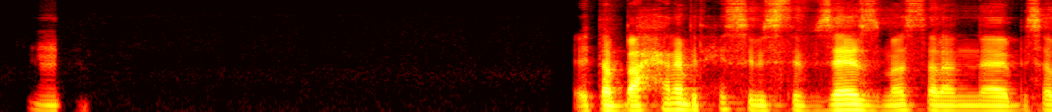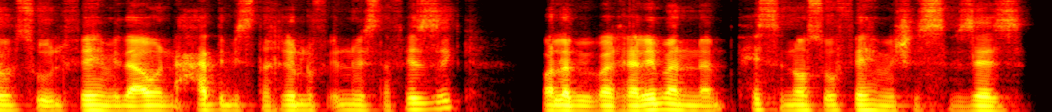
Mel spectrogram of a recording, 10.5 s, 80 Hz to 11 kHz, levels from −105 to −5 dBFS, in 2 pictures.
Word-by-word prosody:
امم. 115 -3 -11 2.7
طَب - - +4
أحيانًا 135 0 +6
بتحِسّي 140 0 -6
باستفزاز 115 +1 +5
مثلًا 110 -1 0
بسبب 110 +2 -4
سوء 115 -1 -7
الفهم 115 0 -2
ده، 110 - +3
أو 110 +1 +4
إن 110 - -7
حد 120 -1 -3
بيستغلُّه 115 +1 -7
في - - -20
إنه 120 +1 -8
يستفزِّك؟ 135 +8 -6 0.4
والَّا 115 -1 +3
بيبقى 110 0 -1
غالبًا 115 0 +1
بتحِسّي 125 +2 -12
إن - - -8
هو - - 0
سوء 115 0 -7
فِهم 120 0 -3
مش 110 0 -7
استفزاز؟ 105 -1 -4
115 Hz, 155 wpm, -26 LUFS, 110-120 Hz, 2.7 s, أحيانًا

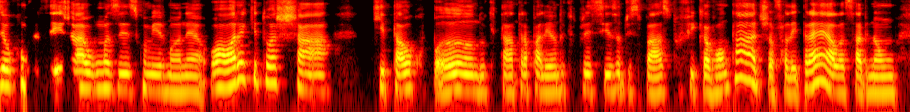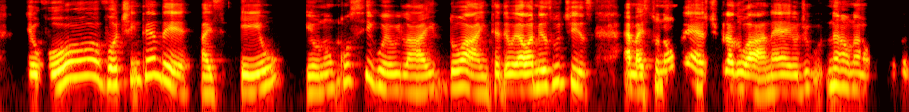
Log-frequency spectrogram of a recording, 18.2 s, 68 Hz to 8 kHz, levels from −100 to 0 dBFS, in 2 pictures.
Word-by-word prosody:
eu 215 -2 +1
conversei 405 - -5
já 195 - +2
algumas 185 0 -1
vezes 175 -1 +3
com 185 - -9
minha 170 -1 -4
irmã 155 -1 -7
né, 160 0 -5
"A - - -14
a 190 +2 +1
hora 225 +8 +3
que 275 0 -8
tu 245 0 -4
achar 175 -8 -2 0.4
que 190 - -4
tá 170 -3 -1
ocupando, 170 -2 -2
que 160 - -18
tá - - -6
atrapalhando, 165 0 -6
que 165 - -22
precisa 170 0 -2
do 170 - -15
espaço, 155 0 0
tu - - -20
fica 165 -1 -4
à - - 0
vontade." 210 - -2
Já - - -4
falei 145 -1 -6
pra 190 +4 0
ela, 165 -9 +1
sabe, 155 0 +2
"Não 155 0 -5 0.4
eu 170 -1 +1
vou 290 - +3
vou 220 -1 +2
te 230 +5 -3
entender." 270 - +1
Mas 155 -1 +8
eu 190 - +1 0.2
eu 160 0 -2
não 180 +3 -6
consigo, 255 - +1
eu 175 -1 -1
ir - - -6
lá 160 -1 0
e 170 - -4
doar, 195 -3 +1
entendeu. 175 +2 -2
Ela 175 +1 +7
mesmo 205 +5 +1
diz: 205 -7 +4 0.3
"É, 175 - +5
mas 155 -1 +6
tu 160 - -4
não 195 +2 -1
pede 215 -8 0
pra 195 - +4
doar, 170 -6 +3
né". 165 +2 +1
E - - -3
eu 165 - -3
digo: 190 +3 -11
"Não 205 -1 -1
não, 180 -1 -4
não. 160 - -9 0.2
Eu 165 - -29
175 Hz, 230 wpm, -26 LUFS, 165-210 Hz, 0.4 s, Mas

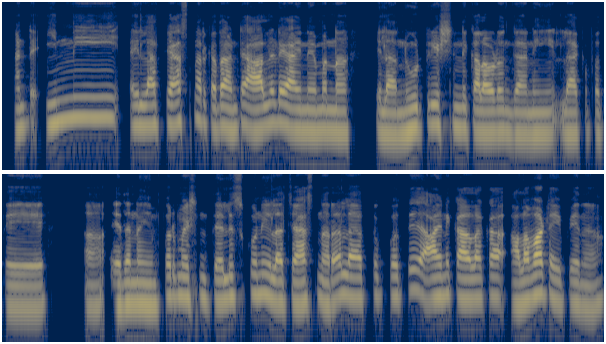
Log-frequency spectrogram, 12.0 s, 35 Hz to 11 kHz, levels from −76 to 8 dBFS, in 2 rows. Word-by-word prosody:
అంటే 150 +3 -4 0.2
ఇన్నీ 205 +3 -1 0.5
ఇలా 160 0 +2 0.2
చేస్తన్నారు 175 +2 0
కదా! 155 +1 +3
అంటే 145 +4 -3
ఆల్రెడి 170 +4 +3
ఆయనేమన్నా 135 -1 0 0.4
ఇలా 125 -1 +1
న్యూట్రిషన్‌ని 150 +1 -1
కలవడం‌గాని, 130 -1 +1 0.2
లేకపోతే 125 0 -4 0.8
ఆహ్, 125 +1 -5
ఏదన్నా 135 +1 +1
ఇన్‌ఫర్‌మే‌షన్ 160 +3 -3
తెలుసుకొని 165 +4 -2
ఇలా 140 -2 +3
చేస్తన్నారా? 140 +1 +1
లేకపోతే 165 +3 -3 0.2
ఆయనకి 165 +1 +1
అలాగా 155 +2 +1 0.2
అలవాటు 170 +6 +7
అయిపోయినా? 135 -4 -5
150 Hz, 115 wpm, -22 LUFS, 135-165 Hz, 0.8 s, అలవాటు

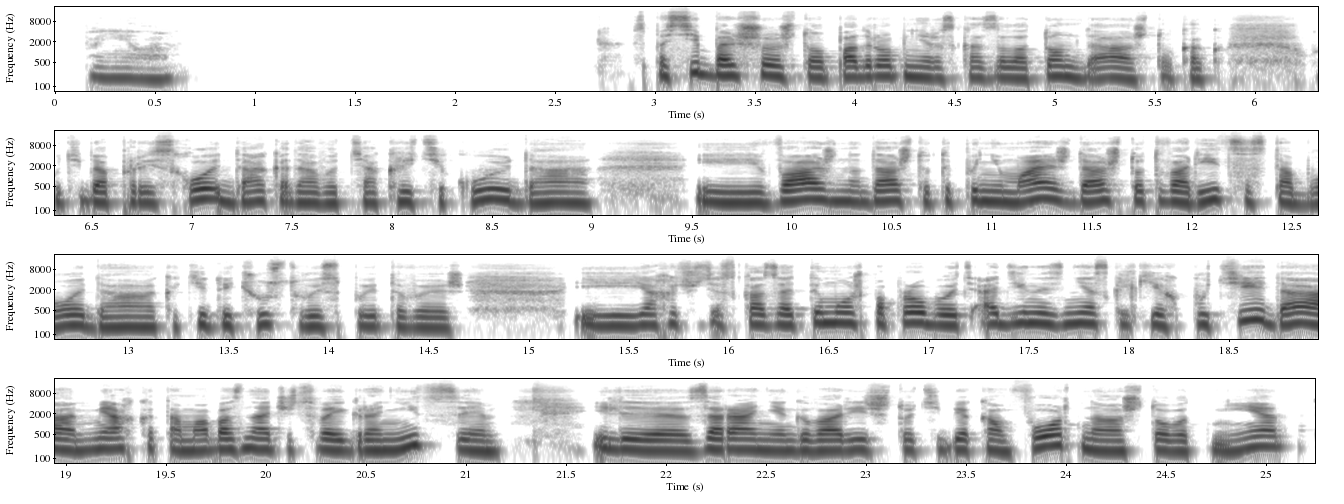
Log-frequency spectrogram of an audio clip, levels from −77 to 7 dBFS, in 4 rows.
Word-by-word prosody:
Поняла. 175 -3 -7 2.3
Спасибо 250 -3 -1
большое, 210 0 +4
что 185 -1 -1
подробнее 190 +1 +1
рассказал 175 +1 -4
о 170 - -1
том, 190 +1 -1
да, 175 -1 0
что 170 +2 -9
как 165 0 -7 0.4
у - - -5
тебя 175 +1 0
происходит, 175 +4 0
да, 175 +3 -1
когда 170 -1 -2
вот 165 0 -4
тя 170 -1 -4
критикуют, 180 +3 -1
да, 165 0 -1 0.5
и 170 -3 0
важно, 190 +1 +4
да, 185 +2 +2
что 185 -2 -6
ты 195 +4 -7
понимаешь, 185 +3 +3
да, 180 +2 +3
что 185 -1 -3
творится 180 +2 0
с 170 - -5
тобой, 170 +2 0
да, 165 0 -1
какие 170 +4 -6
ты 185 +1 -2
чувства 195 -1 -4
испытываешь. 165 -2 -4 0.5
И - - -3
я 180 +2 0
хочу 195 0 -7
тебе 205 - -6
сказать, 185 +1 -1
ты 220 - 0
можешь 215 -1 +1
попробовать 200 -2 +2
1 210 +1 0
из 200 -2 0
нескольких 200 -4 -2
путей, 205 +8 0
да, 195 -1 +5
мягко 190 +2 0
там 170 -2 -1
обозначить 185 0 +1
свои 180 -4 +2
границы 175 -1 0 0.4
или 175 -4 +3
заранее 180 0 +3
говорить, 170 +1 +1
что 175 0 -5
тебе 180 +2 -3
комфортно, 175 +2 +1
а - - +1
что 170 +1 -1
вот 160 -1 -2
нет, 220 +6 0
180 Hz, 150 wpm, -21 LUFS, 170-195 Hz, 2.3 s, да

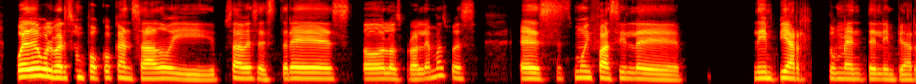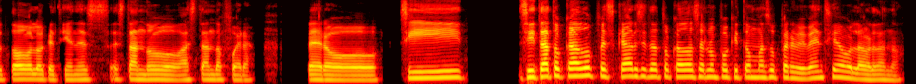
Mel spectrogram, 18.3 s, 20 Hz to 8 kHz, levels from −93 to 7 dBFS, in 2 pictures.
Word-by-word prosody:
puede 210 +3 +10
volverse 195 -4 +5
un 185 - -4
poco 175 +1 -2
cansado, 160 -2 +2
y 135 -3 -5
¿sabes?, 160 -1 +2
estrés, 155 +2 +2
todos 150 +1 +1
los 145 -2 -2
problemas, 165 +12 -3
pues 160 -6 -7 0.4
es 160 0 +3
muy 180 0 -2
fácil 165 -2 +1
eh 135 -4 +1
de - - -45 0.7
limpiar 165 -2 +3 0.3
tu 155 - -5
mente, 150 -1 -1
limpiar 135 -1 -5
todo 140 0 0
lo 140 -1 -3
que 135 - -4
tienes 135 +1 -8
estando 135 -2 -3
estando 135 +1 -5
afuera. 125 -2 -9 0.5
Pero, 125 -2 -1 0.2
¿si 175 +2 0 0.5
si 195 0 +2
te 205 - +5
ha 210 - +7
tocado 220 +1 +3
pescar, 215 0 -1
si 215 - -6
te 205 - -2
ha - - -6
tocado 200 0 -2
hacerlo 200 0 -3
un 195 - -7
poquito 195 -1 -4
más 190 0 -4
supervivencia, 185 +1 -3
o 170 - -1
la 145 -3 -2
verdad 130 0 -4
no? 120 0 -13
155 Hz, 155 wpm, -23 LUFS, 135-185 Hz, 0.7 s, puede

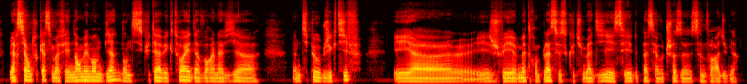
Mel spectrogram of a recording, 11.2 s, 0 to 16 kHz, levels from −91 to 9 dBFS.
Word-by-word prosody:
Merci, 105 +4 +7
en 115 - +5
tout - - -8
cas, 120 - +2
ça 110 - 0
m'a 95 - +1
fait 100 - -2
énormément 110 +1 +3
de 110 - 0
bien 115 +4 +1
d'en 110 -6 -3
discuter 95 +2 0
avec 90 -2 +1
toi 115 -2 +4
et 110 - +3
d'avoir 95 0 -1
un 95 - 0
avis, 90 +2 -3
heu, 90 -1 -1 0.6
un 95 - -4
petit 95 - -4
peu 105 - -2
objectif 100 +6 -1 0.5
et 90 +1 +1
heu 90 0 +1
et 90 - -4
je 90 -2 -1
vais 95 -1 +2
mettre 95 0 -2
en 95 - -2
place 100 +1 +2
ce 90 - -2
que - - -11
tu - - -7
m'as 90 0 0
dit 95 +4 -3
et 95 - +2
essayer 90 +1 +1
de 95 - -11
passer 90 -1 -3
à - - -3
autre 85 - -2
chose, 95 -1 -2
heu, 85 -1 -4
ça 90 - -2
me 85 - -6
fera 85 0 -2
du 85 - -8
bien. 80 0 -10
95 Hz, 260 wpm, -25 LUFS, 90-100 Hz, 0.6 s, Merci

